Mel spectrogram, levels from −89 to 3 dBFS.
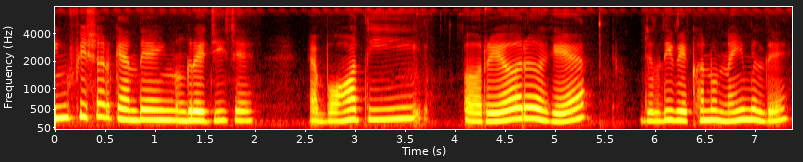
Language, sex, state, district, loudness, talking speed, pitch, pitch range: Punjabi, female, Punjab, Fazilka, -15 LUFS, 130 wpm, 235 Hz, 220-255 Hz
